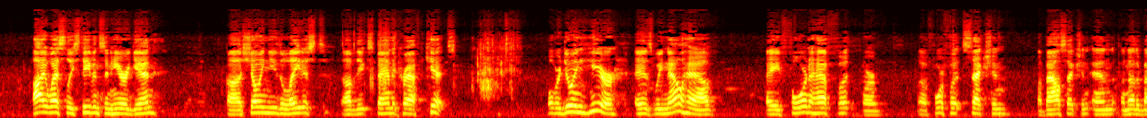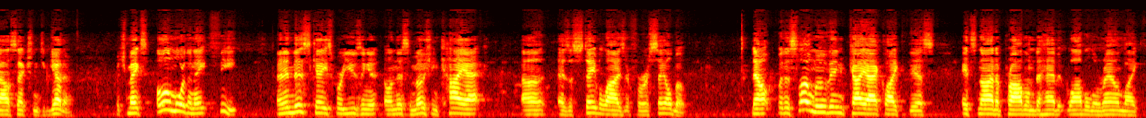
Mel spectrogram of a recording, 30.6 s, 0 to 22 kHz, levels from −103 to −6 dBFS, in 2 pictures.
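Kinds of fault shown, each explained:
Noise suppressor applied to music or sounds: a suppressor built for speech stays active over the whole clip and treats steady tones, ambience and decays as noise, so the level swings by around 15 dB. Unlike a plain gate, it keeps reshaping held sound rather than only closing in gaps.
Sound cut by the noise suppressor: some passages sink further, by up to about 18 dB, at 0.00–0.44 s and during roughly 4 s of each of the spans 2.09–13.84 s and 15.84–28.74 s. Held or fading sound drops while sudden onsets pass, unlike a dropout, which silences everything.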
